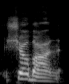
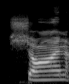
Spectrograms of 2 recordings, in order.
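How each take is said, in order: First: The name is said as two syllables. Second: The name is said as one syllable. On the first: The speaker calls it right. "thank you, Nancy" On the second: The speaker calls it wrong. "I know I pronounced this name wrong"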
